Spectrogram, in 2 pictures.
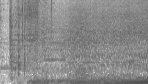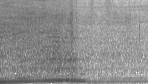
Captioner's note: engine turns over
